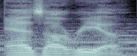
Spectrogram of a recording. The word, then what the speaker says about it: Azaria: Her name Azeria, pronounced Azaria, came from Hebrew and meant blessed of God.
